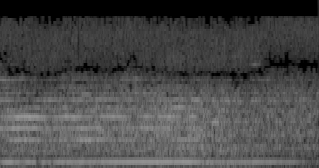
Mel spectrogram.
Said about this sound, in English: The plaintive wail of the train whistle drifting back at him now somehow recalled that other time and place, exactly as if it were this moment.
